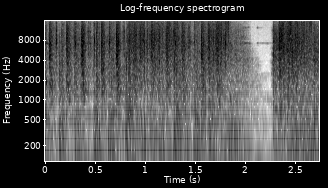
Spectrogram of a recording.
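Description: Rapid bursts of gunfire crackle continuously in the video game World War Heroes, then cut out briefly before resuming, dense and loud throughout.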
